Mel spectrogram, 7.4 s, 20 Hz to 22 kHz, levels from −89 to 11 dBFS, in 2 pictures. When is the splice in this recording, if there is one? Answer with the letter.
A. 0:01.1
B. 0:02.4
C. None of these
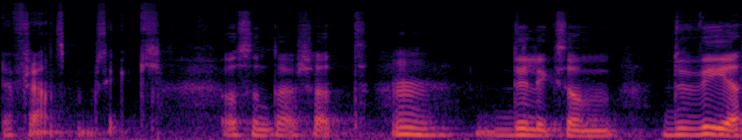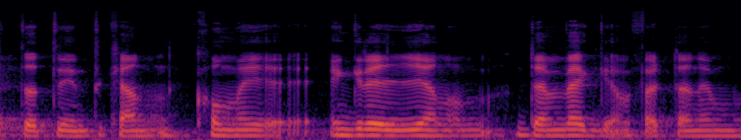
A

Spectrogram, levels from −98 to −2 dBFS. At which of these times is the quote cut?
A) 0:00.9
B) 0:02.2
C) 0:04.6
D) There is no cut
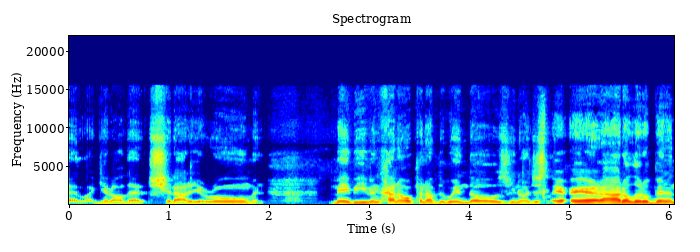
D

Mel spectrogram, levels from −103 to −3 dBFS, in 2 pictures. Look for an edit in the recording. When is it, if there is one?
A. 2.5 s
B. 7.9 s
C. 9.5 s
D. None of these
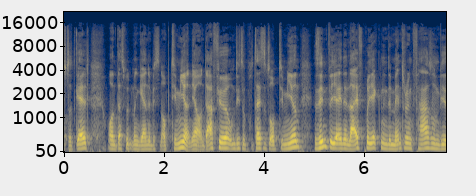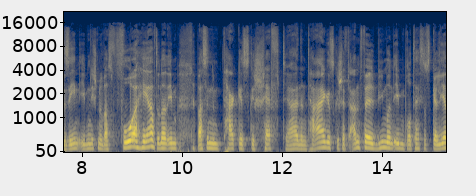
C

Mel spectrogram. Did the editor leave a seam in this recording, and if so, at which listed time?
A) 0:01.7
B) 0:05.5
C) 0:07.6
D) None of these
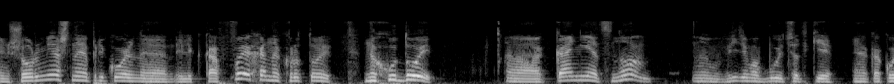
D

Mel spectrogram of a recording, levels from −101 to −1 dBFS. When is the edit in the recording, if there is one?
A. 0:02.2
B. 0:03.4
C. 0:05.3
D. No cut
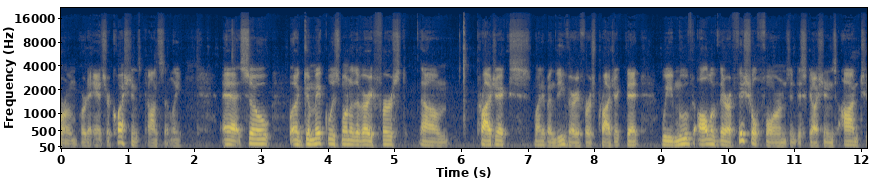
B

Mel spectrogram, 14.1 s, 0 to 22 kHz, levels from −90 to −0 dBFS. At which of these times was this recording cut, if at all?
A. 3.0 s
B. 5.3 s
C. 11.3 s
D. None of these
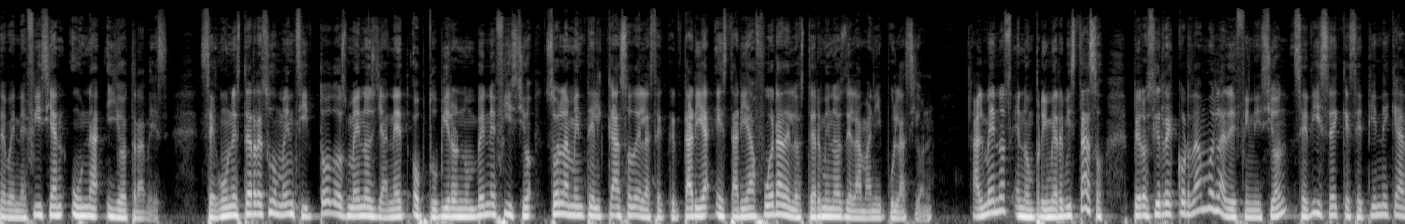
B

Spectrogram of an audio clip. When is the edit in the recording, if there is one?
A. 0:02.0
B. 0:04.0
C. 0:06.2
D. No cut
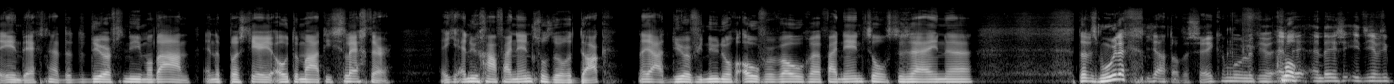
A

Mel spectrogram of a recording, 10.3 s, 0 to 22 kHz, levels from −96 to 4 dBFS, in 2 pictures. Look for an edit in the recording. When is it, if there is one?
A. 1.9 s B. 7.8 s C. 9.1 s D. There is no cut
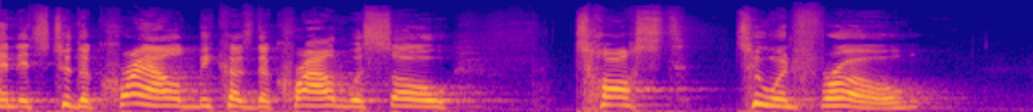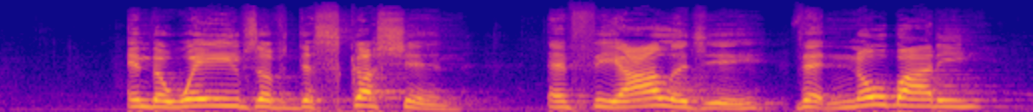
C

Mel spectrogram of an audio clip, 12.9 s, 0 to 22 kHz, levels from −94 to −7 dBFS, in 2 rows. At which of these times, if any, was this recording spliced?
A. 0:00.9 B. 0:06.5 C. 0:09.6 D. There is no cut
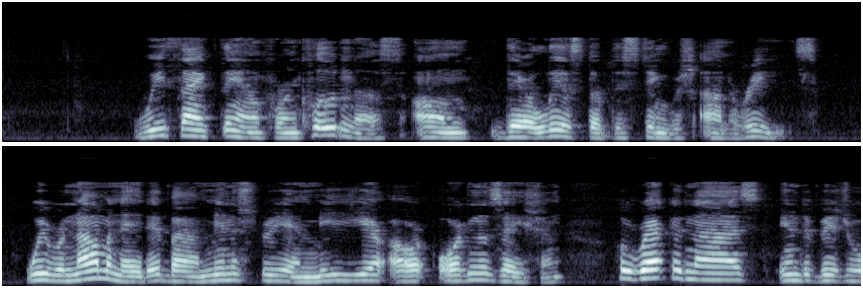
B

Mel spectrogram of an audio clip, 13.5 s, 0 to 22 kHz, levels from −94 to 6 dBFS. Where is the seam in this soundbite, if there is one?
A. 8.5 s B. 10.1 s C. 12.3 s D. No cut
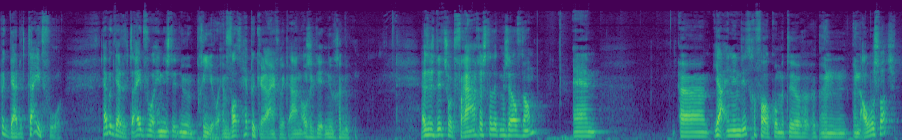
C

